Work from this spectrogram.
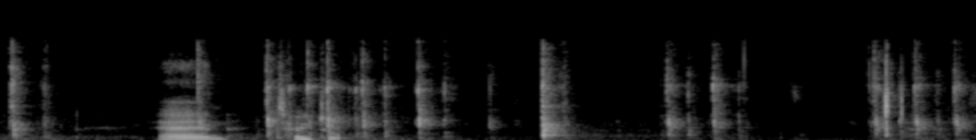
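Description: Computer keyboard keys, including arrow keys, are struck in bursts of quick, close clicks while numbers are entered into an Excel spreadsheet, with a speaking voice heard between the runs of typing.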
